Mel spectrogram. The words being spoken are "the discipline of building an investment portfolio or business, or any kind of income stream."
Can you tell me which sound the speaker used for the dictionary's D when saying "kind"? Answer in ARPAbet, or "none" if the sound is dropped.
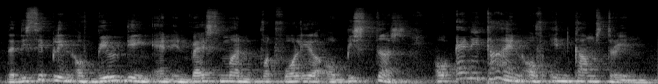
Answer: none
